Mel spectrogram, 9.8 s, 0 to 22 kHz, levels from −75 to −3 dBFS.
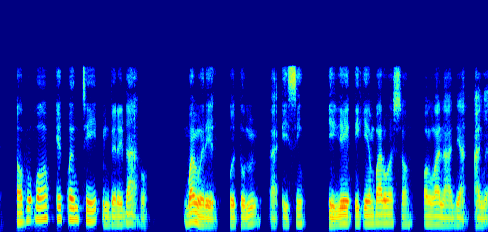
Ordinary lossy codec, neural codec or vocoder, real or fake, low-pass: none; codec, 16 kHz, 0.5 kbps, FunCodec, trained on LibriTTS, 25 frames a second; fake; none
